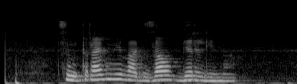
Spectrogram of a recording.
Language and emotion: Russian, neutral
